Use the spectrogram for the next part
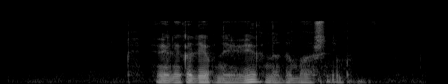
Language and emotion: Russian, neutral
